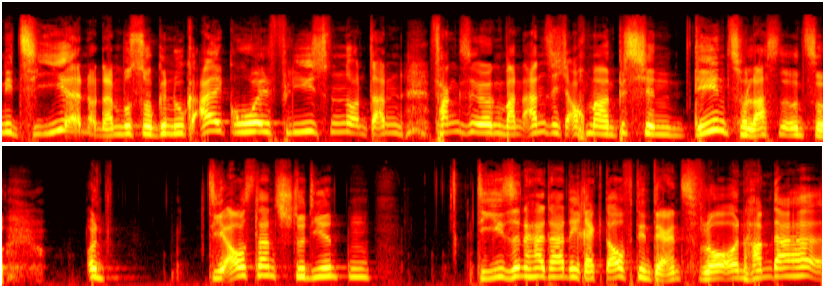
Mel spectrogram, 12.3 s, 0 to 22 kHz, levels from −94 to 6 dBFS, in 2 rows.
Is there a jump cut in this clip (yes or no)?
no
